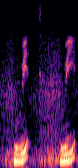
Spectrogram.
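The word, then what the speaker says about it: huit: Then विथ, यहाँ भी H का साउंड नहीं प्रोनाउंस कर रहे हैं हम क्योंकि H फ्रेंच में साइलेंट होता है।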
